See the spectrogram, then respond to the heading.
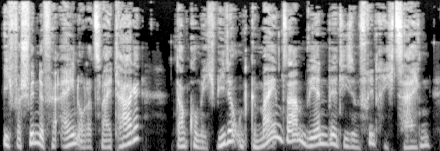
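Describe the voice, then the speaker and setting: A man voicing a small, brave and boastful male mouse in a storybook, with a high, squeaky and eager voice. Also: very animated, moderate pace, gravelly, husky, no room sound, clean studio sound, exaggerated voice. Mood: confident.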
